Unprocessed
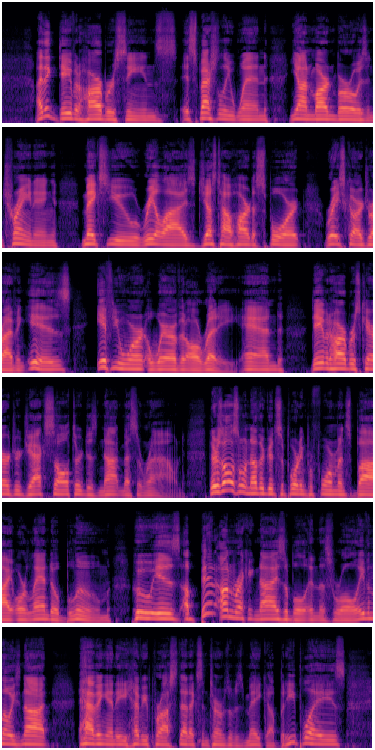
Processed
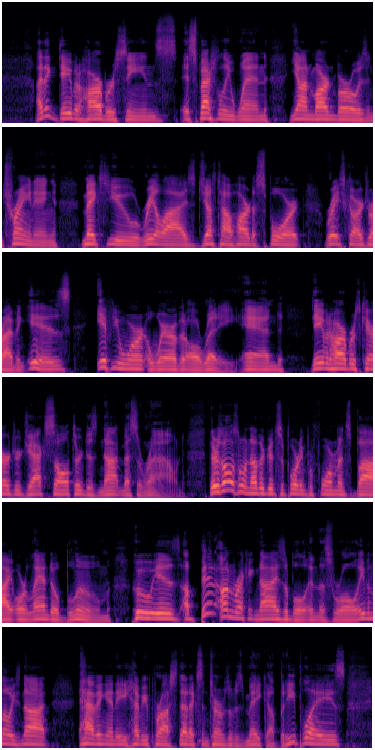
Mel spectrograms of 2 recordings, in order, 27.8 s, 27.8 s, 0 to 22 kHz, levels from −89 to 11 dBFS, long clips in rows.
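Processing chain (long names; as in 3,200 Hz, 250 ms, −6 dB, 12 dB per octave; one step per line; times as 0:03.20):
0:11.58–0:13.29: flat-topped bell 1,100 Hz −12 dB 1.3 octaves
treble cut that deepens with the level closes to 2,000 Hz, closed at −17.5 dBFS
speech leveller within 3 dB 2 s
level −6 dB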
